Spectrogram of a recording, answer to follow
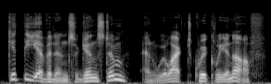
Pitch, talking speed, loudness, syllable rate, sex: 135 Hz, 220 wpm, -19 LUFS, 6.5 syllables/s, male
